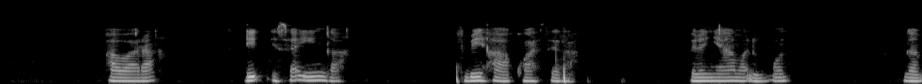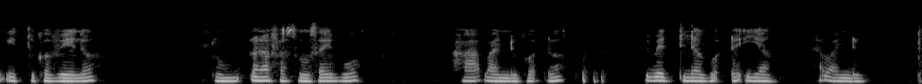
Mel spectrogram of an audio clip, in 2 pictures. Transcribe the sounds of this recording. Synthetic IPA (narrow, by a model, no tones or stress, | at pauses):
ʔawaɾa | liɗːisaiŋɡa | bɛhakwasɛɾa | ɓɛɗɔɲaːmaɗumɔn | ŋɡamʔitːikɔvɛlɔ | ɗumuɗɔnafasosajbɔ | haɓanduɡɔɗːɔ | ɓɛɓedːinaɡɔɗːɔʔijam | haɓandum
